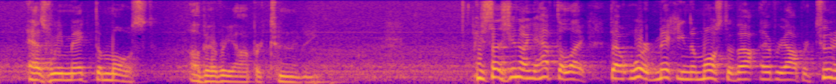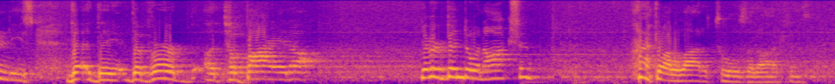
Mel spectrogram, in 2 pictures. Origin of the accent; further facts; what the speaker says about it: Chesapeake, Virginia, United States; I grew up in Chesapeake. I mean, we ate pizza till we could hardly walk, you know?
